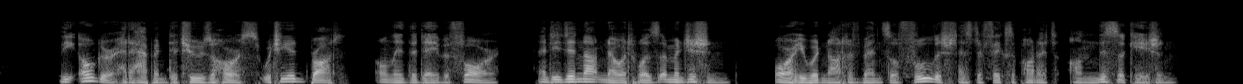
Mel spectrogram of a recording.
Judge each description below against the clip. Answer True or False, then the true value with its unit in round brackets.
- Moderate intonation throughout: True (3.5 semitones)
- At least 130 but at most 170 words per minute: False (200 wpm)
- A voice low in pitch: True (95 Hz)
